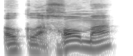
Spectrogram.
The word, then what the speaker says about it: Oklahoma: Bueno, la H se pronuncia en inglés. Oklahoma.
